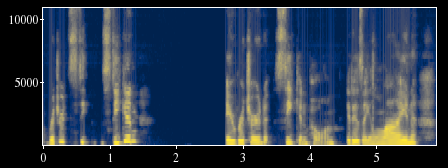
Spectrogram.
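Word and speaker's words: Siken: It is a line from a Richard Sicken. Is that how you say his name? Richard Sicken? A Richard Seekin poem.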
